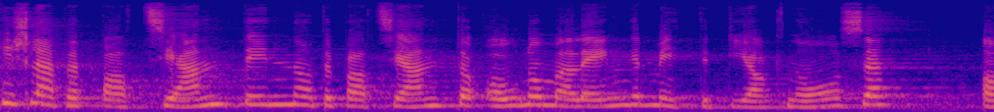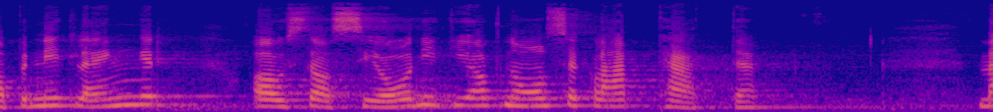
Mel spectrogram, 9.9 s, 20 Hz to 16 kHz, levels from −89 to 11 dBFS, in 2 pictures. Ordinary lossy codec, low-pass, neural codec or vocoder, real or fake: none; 14.4 kHz; none; real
